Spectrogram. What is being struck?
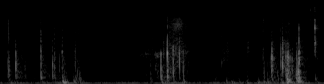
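Filled plastic stand-up pouch.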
